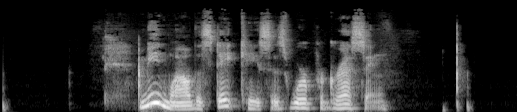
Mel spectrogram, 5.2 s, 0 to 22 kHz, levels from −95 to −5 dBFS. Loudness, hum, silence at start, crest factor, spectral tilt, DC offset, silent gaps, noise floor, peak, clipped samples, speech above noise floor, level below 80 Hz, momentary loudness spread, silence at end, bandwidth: -19 LUFS; none; 1.05 s; 20 dB; -4.5 dB/octave; under 0.1%; none; -85 dBFS; -2 dBFS; under 0.1%; 67 dB; -60 dBFS; 18 LU; 0.6 s; 14.5 kHz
